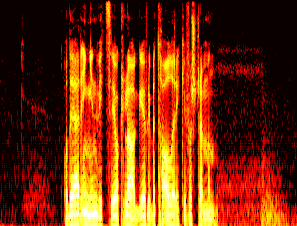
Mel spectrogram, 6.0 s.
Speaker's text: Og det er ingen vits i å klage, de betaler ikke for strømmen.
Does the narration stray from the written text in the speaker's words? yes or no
no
